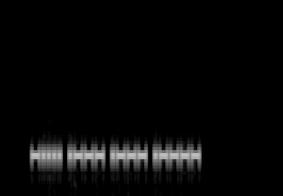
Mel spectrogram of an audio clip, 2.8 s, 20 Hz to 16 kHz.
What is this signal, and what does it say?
Morse code, heard as a keyed tone, about 44 wpm, 700 Hz. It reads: 6JJ1
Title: Four Challenging Letter-Number Combinations 45wpm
